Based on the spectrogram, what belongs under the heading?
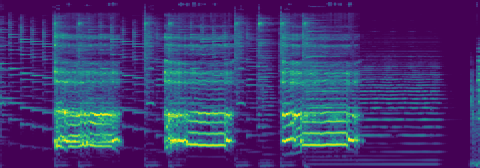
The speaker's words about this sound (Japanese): それではアシカのマリンちゃんから一言。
